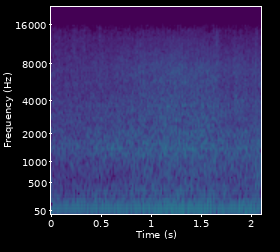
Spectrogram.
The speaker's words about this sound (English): The battered family car cruises along the road.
